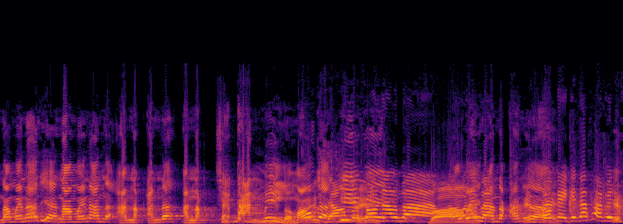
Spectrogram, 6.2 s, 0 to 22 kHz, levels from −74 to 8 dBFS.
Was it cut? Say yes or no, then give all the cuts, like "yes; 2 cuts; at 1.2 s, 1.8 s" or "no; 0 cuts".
no; 0 cuts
